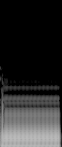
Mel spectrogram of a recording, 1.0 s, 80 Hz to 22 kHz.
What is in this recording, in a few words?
Casio CTK-611 Tuba C2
